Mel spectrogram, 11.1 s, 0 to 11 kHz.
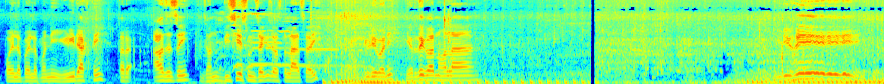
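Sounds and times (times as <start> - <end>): motorcycle engine idling: 4.0 - 11.0.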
